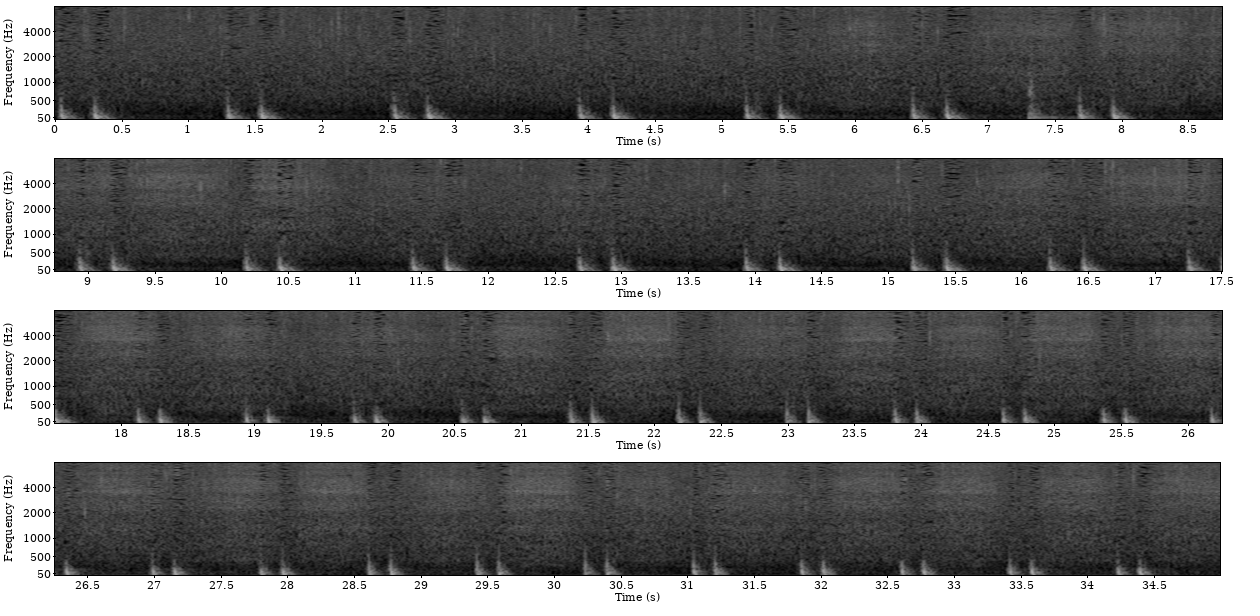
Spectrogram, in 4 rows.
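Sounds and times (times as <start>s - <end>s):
heartbeat thumps: 0.0s - 0.6s, 1.3s - 1.8s, 2.5s - 3.0s, 3.9s - 4.4s, 5.1s - 5.6s, 6.4s - 8.2s, 8.9s - 9.4s, 10.2s - 10.6s, 11.4s - 11.9s, 12.7s - 13.2s, 13.9s - 14.4s, 15.1s - 16.6s, 17.2s - 34.6s
steady hiss: 0.0s - 34.9s.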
